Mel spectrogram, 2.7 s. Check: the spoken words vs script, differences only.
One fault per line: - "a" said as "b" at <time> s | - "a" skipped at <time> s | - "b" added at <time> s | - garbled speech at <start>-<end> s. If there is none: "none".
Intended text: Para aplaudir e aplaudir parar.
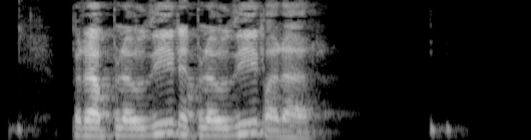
none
